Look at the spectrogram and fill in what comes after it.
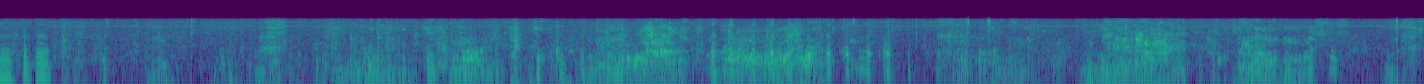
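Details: Pet dog named Dory growling during a game of tug-of-war, a dense rough rumbling that rises and falls in uneven bursts, with human voices talking over the play.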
